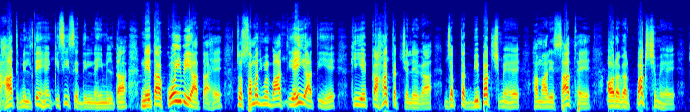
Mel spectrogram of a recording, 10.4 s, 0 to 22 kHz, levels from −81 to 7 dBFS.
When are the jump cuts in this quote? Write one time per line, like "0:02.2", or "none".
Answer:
none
